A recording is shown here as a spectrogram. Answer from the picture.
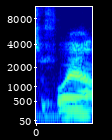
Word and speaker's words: Tafoya:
